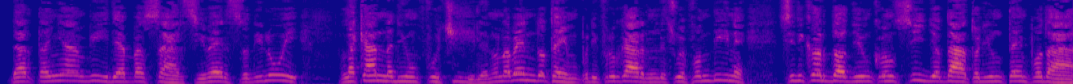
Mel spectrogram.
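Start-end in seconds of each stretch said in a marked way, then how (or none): none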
